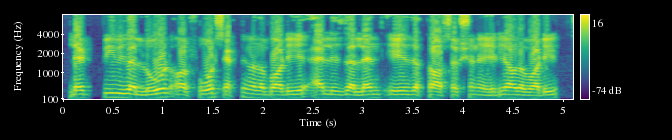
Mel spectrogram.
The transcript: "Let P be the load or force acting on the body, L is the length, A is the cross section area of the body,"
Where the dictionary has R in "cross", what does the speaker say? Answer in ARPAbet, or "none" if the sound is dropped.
none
